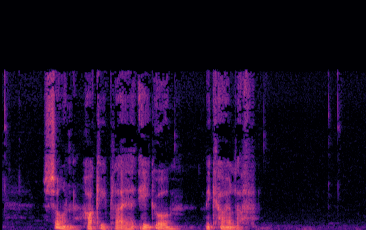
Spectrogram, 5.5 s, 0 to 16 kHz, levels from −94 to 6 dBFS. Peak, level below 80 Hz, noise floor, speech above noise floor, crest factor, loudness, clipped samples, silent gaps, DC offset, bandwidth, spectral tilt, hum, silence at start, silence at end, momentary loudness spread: -6 dBFS; -56 dBFS; -65 dBFS; 38 dB; 24 dB; -27 LUFS; under 0.1%; none; under 0.1%; 11.5 kHz; -5.5 dB/octave; none; 0.65 s; 1.65 s; 13 LU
